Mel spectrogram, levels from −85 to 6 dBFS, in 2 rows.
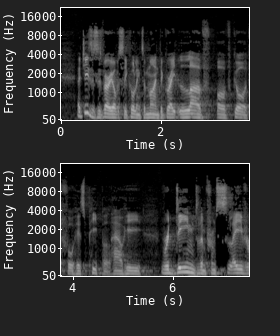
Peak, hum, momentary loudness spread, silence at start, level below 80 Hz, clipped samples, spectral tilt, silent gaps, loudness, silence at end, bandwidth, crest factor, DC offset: -10 dBFS; none; 12 LU; 0 s; -58 dBFS; under 0.1%; -4 dB/octave; none; -29 LUFS; 0 s; 14.5 kHz; 20 dB; under 0.1%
